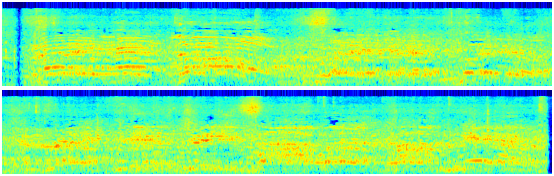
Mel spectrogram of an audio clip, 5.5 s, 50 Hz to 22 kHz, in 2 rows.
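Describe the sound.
A crowd of over 1,000 people chants and shouts together at a demonstration against the far right in the rain in Freiburg, Germany, many voices blending into a loud, continuous roar with rising and falling rhythmic calls.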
